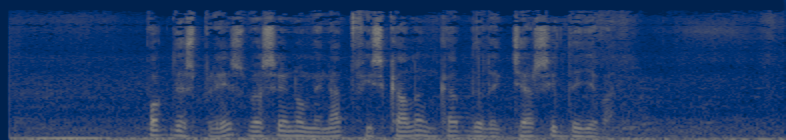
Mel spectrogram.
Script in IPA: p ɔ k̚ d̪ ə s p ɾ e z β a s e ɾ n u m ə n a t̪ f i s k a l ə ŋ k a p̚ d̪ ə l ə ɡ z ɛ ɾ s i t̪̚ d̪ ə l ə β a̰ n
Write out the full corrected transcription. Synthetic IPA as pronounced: p ɔ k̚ d̪ ə s p ɾ e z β a s e ɾ n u m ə n a t̪ f i s k a l ə ŋ k a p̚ d̪ ə l ə ɡ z ɛ ɾ s i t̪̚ d̪ ə ʎ ə β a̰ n

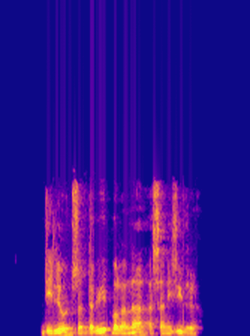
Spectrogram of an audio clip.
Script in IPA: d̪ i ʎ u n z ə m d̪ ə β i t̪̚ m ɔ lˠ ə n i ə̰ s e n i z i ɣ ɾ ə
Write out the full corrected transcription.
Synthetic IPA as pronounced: d̪ i ʎ u n z ə n d̪ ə β i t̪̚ b ɔ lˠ ə n a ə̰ s a n i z i ð ɾ ə

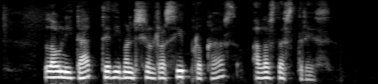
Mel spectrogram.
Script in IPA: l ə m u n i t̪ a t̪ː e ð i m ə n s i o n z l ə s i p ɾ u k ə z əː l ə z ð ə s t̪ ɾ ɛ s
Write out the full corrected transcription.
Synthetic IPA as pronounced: l ə u n i t̪ a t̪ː e ð i m ə n s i o n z r ə s i p ɾ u k ə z ə l ə z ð ə s t̪ ɾ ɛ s

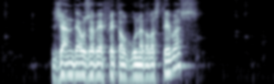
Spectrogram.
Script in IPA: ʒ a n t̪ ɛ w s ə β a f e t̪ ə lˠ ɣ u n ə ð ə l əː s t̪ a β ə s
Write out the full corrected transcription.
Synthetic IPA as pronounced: ʒ a n d̪ ɛ w z ə β ɛ f e t̪ ə lˠ ɣ u n ə ð ə l ə s t̪ e β ə s

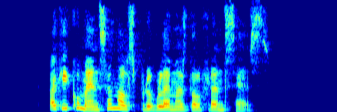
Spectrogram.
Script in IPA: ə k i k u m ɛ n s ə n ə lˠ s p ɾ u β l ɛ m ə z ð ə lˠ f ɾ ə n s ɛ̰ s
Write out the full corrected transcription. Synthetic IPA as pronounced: ə k i k u m ɛ n s ə n ə lˠ s p ɾ u β l ɛ m ə z ð ə lˠ f ɾ ə n s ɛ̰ s

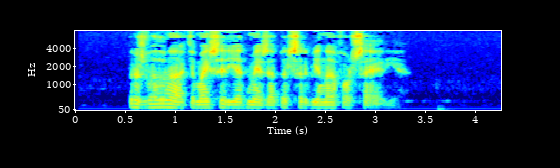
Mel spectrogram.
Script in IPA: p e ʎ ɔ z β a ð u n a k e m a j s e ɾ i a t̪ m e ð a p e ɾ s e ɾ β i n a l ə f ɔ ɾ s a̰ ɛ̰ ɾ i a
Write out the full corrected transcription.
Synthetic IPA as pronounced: p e ɾ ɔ z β a ð u n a k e m a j s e ɾ i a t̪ m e z a p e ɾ s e ɾ β i n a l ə f ɔ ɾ s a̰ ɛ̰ ɾ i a

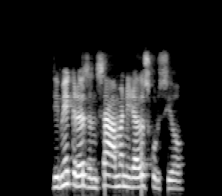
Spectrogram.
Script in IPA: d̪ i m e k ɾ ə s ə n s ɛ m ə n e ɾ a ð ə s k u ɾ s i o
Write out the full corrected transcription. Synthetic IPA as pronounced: d̪ i m e k ɾ ə z ə n s a m ə n i ɾ a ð ə s k u ɾ s i o

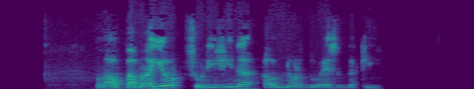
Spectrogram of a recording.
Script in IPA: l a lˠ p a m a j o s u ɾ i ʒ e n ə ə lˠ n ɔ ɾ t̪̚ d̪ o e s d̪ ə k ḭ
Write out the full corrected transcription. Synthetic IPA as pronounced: l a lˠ p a m a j o s u ɾ i ʒ i n ə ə lˠ n ɔ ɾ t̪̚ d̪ u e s d̪ ə k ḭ

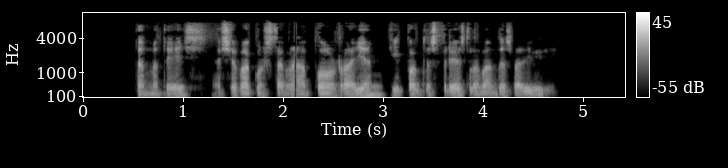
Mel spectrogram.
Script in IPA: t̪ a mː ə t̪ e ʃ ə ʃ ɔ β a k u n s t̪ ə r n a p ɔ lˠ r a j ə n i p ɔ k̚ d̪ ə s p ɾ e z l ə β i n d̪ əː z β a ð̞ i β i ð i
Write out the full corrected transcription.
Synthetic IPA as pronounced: t̪ a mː ə t̪ e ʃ ə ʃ ɔ β a k u n s t̪ ə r n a p ɔ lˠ r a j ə n i p ɔ k̚ d̪ ə s p ɾ e z l ə β a n d̪ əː z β a ð̞ i β i ð i

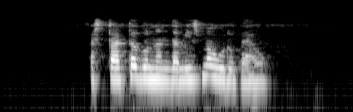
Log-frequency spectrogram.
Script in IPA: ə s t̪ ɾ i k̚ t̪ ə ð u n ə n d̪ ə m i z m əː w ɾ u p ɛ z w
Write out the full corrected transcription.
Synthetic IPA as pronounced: ə s t̪ ɾ a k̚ t̪ ə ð u n ə n d̪ ə m i z m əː w ɾ u p ɛ w

